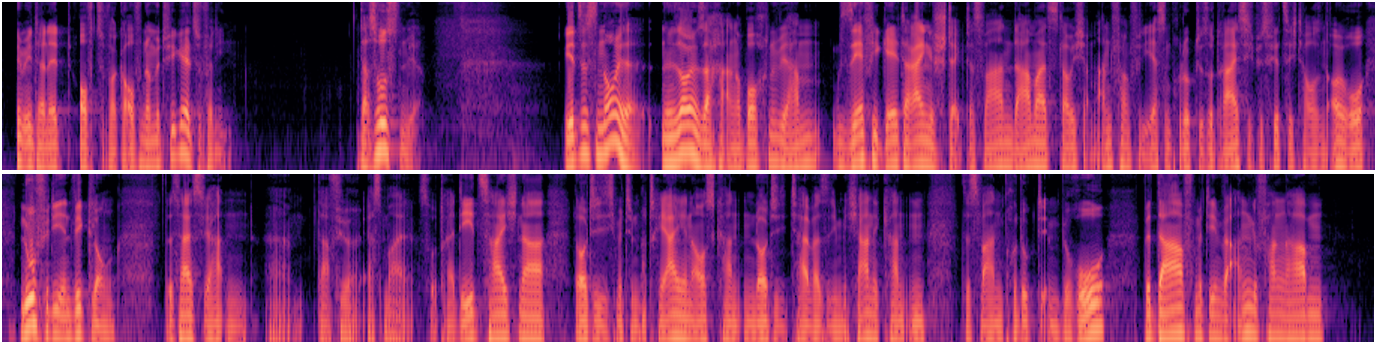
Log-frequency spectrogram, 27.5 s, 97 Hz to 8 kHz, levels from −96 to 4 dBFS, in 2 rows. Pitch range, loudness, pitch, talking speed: 80-105 Hz, -25 LUFS, 95 Hz, 175 wpm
